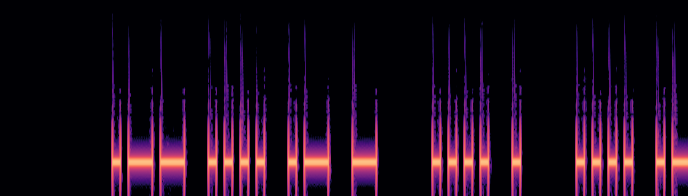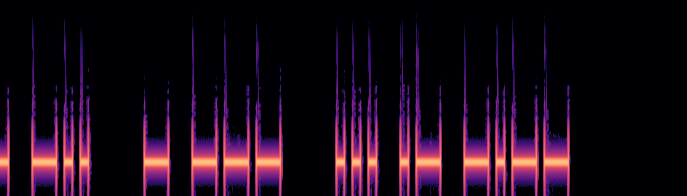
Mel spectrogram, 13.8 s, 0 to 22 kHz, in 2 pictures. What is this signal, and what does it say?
Morse code, heard as a keyed tone, about 15 wpm, 700 Hz. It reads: WHAT HE HAD TO SAY
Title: Sets of 5 Words Encore2 15wpm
